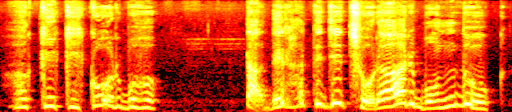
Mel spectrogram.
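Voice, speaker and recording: Putting on a character voice at an extremely high pitch, a man speaks at a very slow pace with lively intonation in a dry, close sound with no echo. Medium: read story. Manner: timid, hesitant.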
